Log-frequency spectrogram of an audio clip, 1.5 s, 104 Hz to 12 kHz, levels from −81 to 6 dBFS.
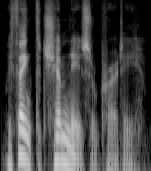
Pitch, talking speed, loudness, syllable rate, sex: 100 Hz, 235 wpm, -19 LUFS, 6.8 syllables/s, male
